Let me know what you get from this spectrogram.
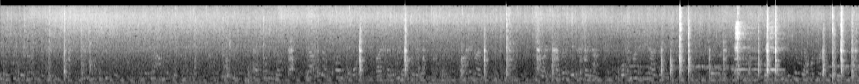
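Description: Scrambled egg and sauces frying in a pan with a steady sizzle while a steel spoon stirs them. Sharp clicks and scrapes of the spoon against the pan come more and more often, thickest near the end.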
